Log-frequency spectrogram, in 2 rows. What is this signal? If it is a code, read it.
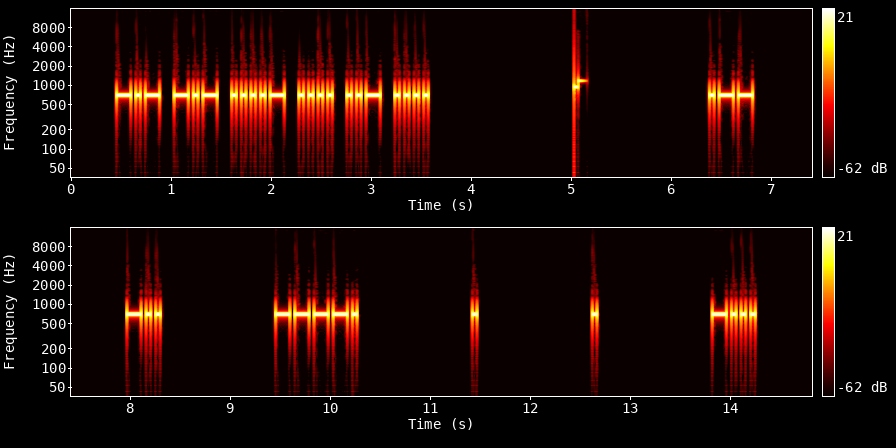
Morse code, heard as a keyed tone, about 25 wpm, spaced as for 11 wpm, 700 Hz. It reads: KK4HUH WD9EEB
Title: USA Call Signs - 6 Characters - 8x Character Spacing - 25wpm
